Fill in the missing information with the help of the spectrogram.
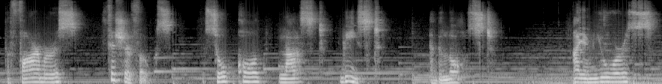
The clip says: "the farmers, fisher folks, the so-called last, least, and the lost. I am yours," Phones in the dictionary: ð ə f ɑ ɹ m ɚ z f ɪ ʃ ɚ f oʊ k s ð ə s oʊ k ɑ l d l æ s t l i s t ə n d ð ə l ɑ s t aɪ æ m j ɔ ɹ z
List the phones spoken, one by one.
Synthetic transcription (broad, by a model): ð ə f ɑ ɹ m ɚ z f ɪ ʃ ɚ f oʊ k s ð ə s oʊ k ɑ l d l æ s t l i s t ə n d ð ə l ɑ s t aɪ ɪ m j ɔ ɹ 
